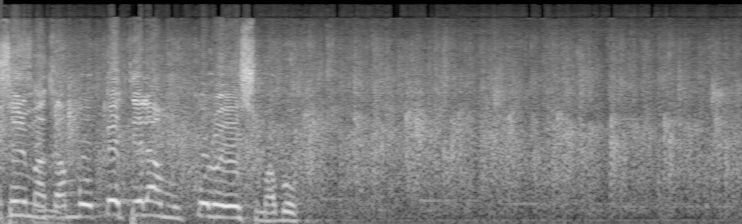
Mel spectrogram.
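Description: A church congregation applauds and cheers at a Sunday worship service, beginning under a preacher's loud voice and continuing as sustained clapping and crowd noise once he falls silent.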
